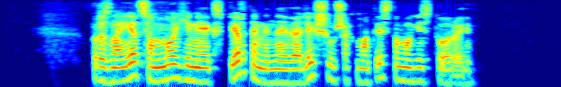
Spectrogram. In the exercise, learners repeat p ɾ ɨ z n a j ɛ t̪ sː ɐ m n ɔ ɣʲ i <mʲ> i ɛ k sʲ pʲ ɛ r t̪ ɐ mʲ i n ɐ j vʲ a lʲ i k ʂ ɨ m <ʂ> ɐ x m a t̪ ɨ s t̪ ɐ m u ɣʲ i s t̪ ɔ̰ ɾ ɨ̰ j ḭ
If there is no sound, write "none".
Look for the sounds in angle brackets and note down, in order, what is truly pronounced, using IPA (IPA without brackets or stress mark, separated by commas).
mʲ, ʂ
